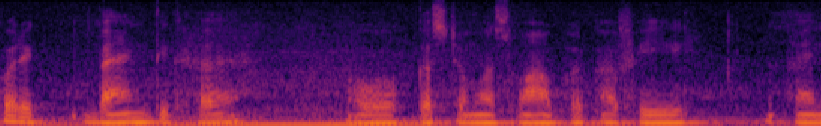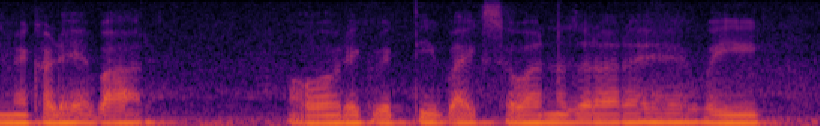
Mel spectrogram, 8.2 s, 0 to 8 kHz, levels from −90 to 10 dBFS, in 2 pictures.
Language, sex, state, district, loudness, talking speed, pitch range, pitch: Hindi, male, Uttar Pradesh, Deoria, -30 LUFS, 195 wpm, 95-105 Hz, 100 Hz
